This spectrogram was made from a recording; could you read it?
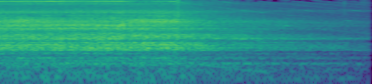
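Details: PulseRam self-cleaning vacuum for tile and flooring removal, with sound-deadening chamber in head shroud; smooth even airy motor rush, no rattles or surging, tapering off at the end: healthy normal running.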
